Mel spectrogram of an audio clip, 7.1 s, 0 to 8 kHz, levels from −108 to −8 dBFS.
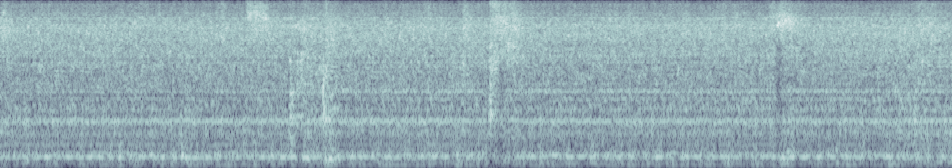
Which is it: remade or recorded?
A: remade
